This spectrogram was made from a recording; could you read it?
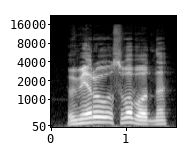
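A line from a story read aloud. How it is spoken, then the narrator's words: Sighing agreement. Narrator (Russian): вздохнув, согласился Самсон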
